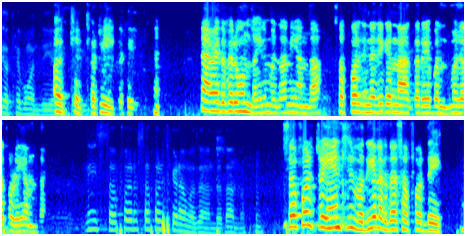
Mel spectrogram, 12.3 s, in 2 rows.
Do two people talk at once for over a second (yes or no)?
yes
